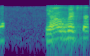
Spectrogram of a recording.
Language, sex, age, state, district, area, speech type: Kannada, male, 30-45, Karnataka, Bidar, urban, conversation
